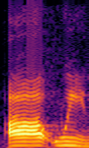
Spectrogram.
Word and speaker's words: hauyne: Again, it's pronounced like, if you're spelling it out phonetically, it's going, you think of it like A-H-W-E-E-N. A-H-hauyne, hauyne.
